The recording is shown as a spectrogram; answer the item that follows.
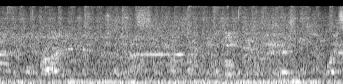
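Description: Motorcycle engines running steadily in a low rumble under the chatter of a crowd.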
